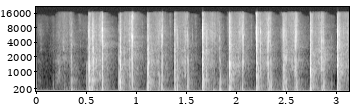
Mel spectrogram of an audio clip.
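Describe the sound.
A deck of message cards is shuffled by hand, giving many crisp, papery flicks and snaps in a quick, uneven rhythm, fairly quiet and with no talk.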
